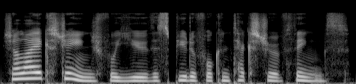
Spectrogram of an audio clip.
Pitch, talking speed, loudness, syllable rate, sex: 190 Hz, 170 wpm, -18 LUFS, 4.9 syllables/s, female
